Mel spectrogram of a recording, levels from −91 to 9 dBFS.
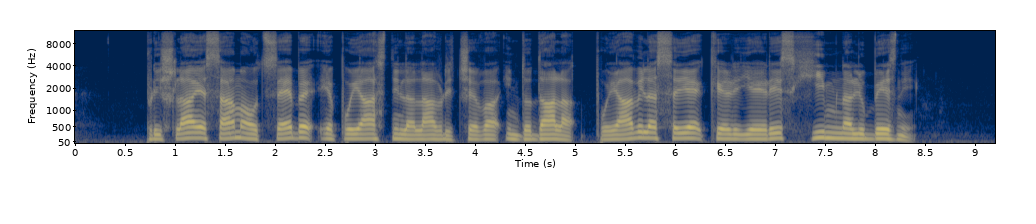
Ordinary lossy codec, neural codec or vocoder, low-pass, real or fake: none; none; none; real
